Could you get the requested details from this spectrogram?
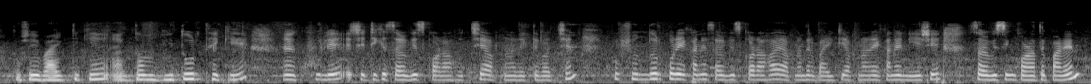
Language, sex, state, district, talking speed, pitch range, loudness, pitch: Bengali, female, West Bengal, North 24 Parganas, 160 wpm, 205-230 Hz, -17 LUFS, 215 Hz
